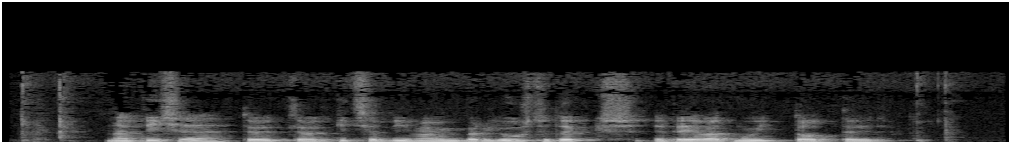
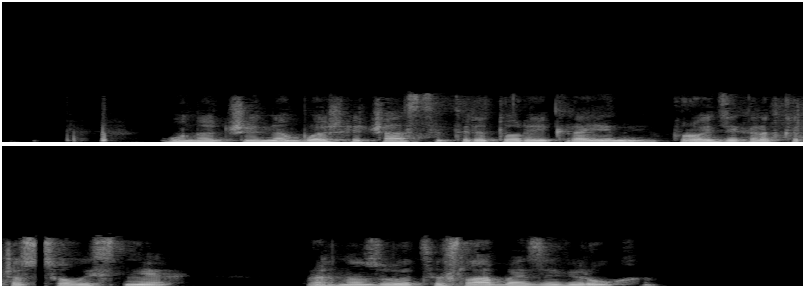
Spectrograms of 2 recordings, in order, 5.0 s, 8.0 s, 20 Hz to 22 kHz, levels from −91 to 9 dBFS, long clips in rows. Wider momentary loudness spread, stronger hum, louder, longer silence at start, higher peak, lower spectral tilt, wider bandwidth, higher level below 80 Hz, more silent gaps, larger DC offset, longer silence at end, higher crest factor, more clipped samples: about the same, 8 LU vs 10 LU; neither; first, -18 LUFS vs -27 LUFS; second, 0.1 s vs 0.5 s; first, -2 dBFS vs -6 dBFS; about the same, -7.5 dB/octave vs -7 dB/octave; first, 11.5 kHz vs 8 kHz; first, -42 dBFS vs -50 dBFS; second, none vs 0.74-0.79 s, 5.03-5.07 s, 5.31-5.50 s; neither; second, 0.45 s vs 0.75 s; second, 16 dB vs 22 dB; neither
